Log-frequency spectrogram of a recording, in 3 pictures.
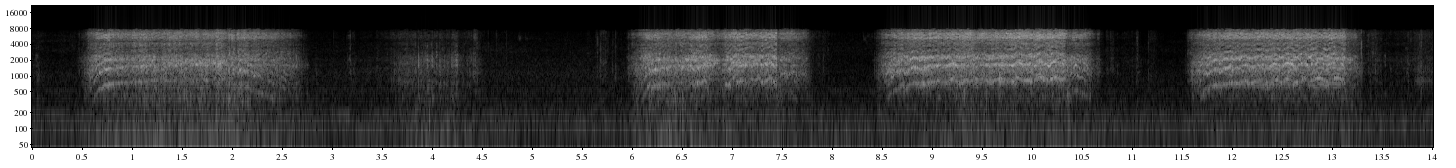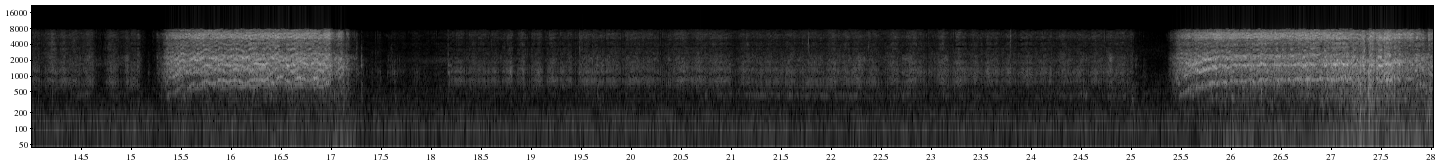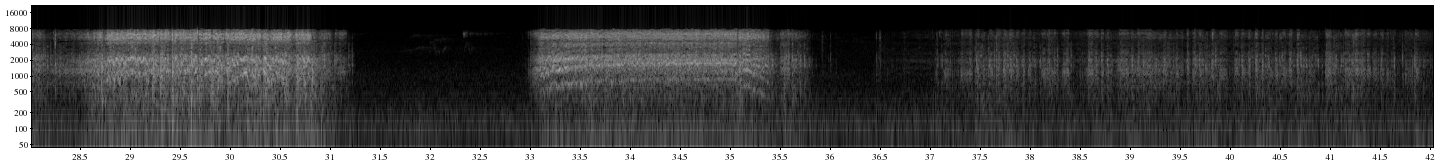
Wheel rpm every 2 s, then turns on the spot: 120, 20, 10, 140, 140, 80, 120, 40, 140, 20, 20, 20, 40, 200, 120, 80, 60, 170, 10, 10, 20.
18-24 28-32 38-42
